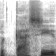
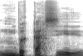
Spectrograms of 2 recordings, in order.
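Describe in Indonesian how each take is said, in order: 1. Kata ini langsung diawali bunyi b biasa. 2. Bunyi m ditambahkan sebelum b.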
